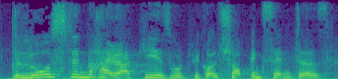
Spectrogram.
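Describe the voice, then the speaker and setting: A woman's voice: on the high side, fast talker, darkish tone, husky. A woman with an Indian accent answering interview questions as a business executive, in a considered way that repeats phrases for emphasis. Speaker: real estate executive being interviewed. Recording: dull sound with faint background noise.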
